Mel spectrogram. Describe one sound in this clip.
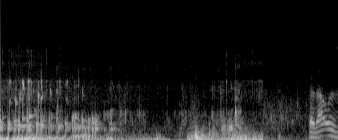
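Water bubbles and rushes loudly underwater.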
